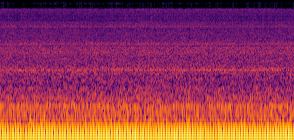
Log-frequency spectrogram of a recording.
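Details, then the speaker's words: Chevrolet Cobalt SS with supercharged LSJ engine, supercharger refitted on its old gasket pending a rebuild, first run after reassembly: steady, deep, even drone with no knocks or misses; running well, though hard starting persists and a fuel pump problem is suspected. "sounds like she's running good"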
